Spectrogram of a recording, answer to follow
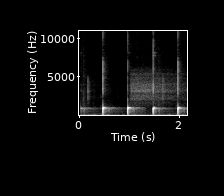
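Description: Four short, sharp pitched clicks, evenly spaced at about two a second, like a steady count-in ahead of the music.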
